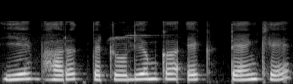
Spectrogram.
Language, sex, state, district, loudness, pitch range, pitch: Hindi, female, Odisha, Malkangiri, -14 LUFS, 220-245 Hz, 235 Hz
